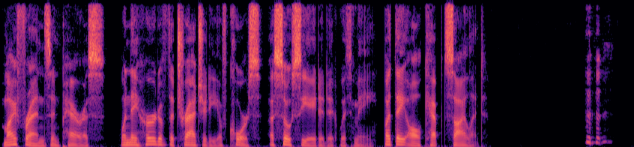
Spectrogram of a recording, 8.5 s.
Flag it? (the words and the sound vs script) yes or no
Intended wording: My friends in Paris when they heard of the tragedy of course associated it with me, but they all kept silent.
yes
